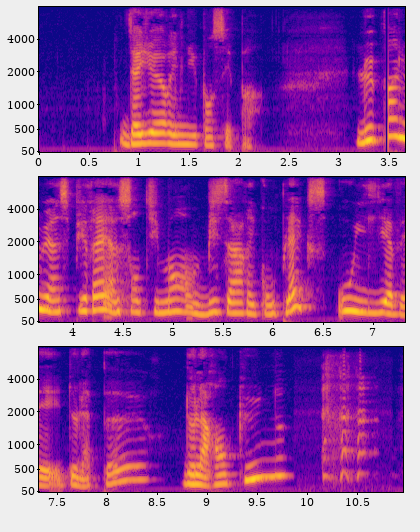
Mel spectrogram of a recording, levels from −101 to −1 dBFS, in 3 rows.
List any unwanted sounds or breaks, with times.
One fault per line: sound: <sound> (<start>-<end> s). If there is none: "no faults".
sound: dropout (3.5-3.5 s)
sound: laugh (10.1-10.7 s)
